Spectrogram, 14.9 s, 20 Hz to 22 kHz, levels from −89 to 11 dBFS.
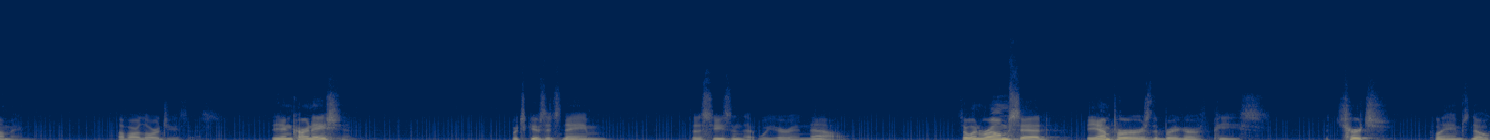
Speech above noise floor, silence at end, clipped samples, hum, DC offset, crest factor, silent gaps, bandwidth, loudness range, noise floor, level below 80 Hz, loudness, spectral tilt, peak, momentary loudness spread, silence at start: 39 dB; 0 s; under 0.1%; 60 Hz at -65 dBFS; under 0.1%; 20 dB; none; 8 kHz; 9 LU; -73 dBFS; -78 dBFS; -36 LUFS; -8.5 dB/octave; -18 dBFS; 17 LU; 0 s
